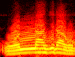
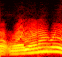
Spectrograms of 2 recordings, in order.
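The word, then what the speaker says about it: 願樂: 모두 금강경을 읽는데 원락이라고 그렇게 읽지 마시고 원효라고 읽어야 돼요. 응? 원효. 즐겁다라고 하면 낙이고 좋아한다라고 하면 요로 읽어야 됩니다.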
